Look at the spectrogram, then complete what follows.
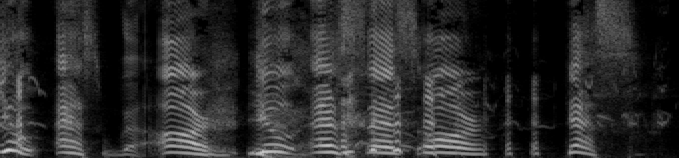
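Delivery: giddy, muddled cheer, very high, very slow, drawn out. Acting out the woman fleeing the scene: mock excited shouting. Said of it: "She's so excited".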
